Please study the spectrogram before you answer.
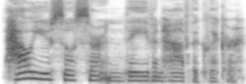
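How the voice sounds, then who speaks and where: A driven, analytical female investigator in a dramatic video game. Her voice is low and husky, with terse, measured phrasing, as if reasoning through a case. The recording is very dry, with no room around the voice. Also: animated, sharp tone, no echo. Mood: conversational, probing. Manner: measured, terse, pensive deduction. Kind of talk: dramatic game dialogue, introspective investigation lines.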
